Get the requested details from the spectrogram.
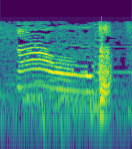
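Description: A cat lets out a long, drawn-out meow, its pitch wavering, followed by a brief, sharper cry near the end. No one speaks.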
